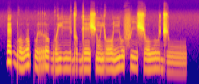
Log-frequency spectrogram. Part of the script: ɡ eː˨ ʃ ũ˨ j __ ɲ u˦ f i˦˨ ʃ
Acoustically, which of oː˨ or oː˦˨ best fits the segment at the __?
oː˨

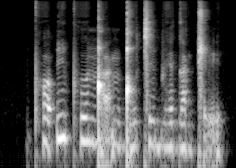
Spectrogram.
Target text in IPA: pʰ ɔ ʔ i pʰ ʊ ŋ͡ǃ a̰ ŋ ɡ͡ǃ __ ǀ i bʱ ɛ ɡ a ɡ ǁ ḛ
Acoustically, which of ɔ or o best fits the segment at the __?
o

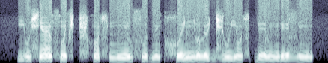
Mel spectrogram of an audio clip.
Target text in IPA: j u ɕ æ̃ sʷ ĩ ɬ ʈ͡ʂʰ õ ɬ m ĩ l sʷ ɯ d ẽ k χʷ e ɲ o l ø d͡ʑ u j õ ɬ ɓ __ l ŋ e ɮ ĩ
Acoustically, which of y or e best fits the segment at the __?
e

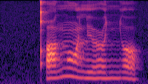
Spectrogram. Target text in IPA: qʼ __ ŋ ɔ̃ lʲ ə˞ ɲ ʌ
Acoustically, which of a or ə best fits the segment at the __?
ə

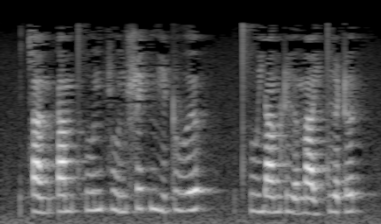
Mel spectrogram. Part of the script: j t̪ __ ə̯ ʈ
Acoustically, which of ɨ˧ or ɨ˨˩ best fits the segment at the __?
ɨ˨˩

